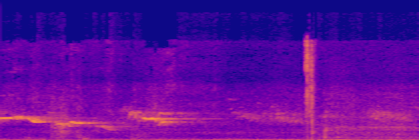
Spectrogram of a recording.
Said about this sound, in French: Écoutez le petit oiseau.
